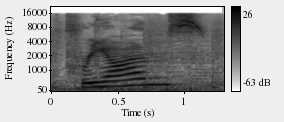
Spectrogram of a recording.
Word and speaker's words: Prions: Prions, I'm not gonna say what they are, it's important to the book, but just know I did not make that word up.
